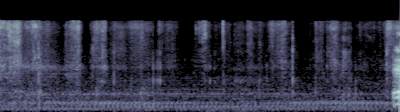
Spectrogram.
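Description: Tarot cards being handled and slid against one another: soft, scattered rustles and light taps.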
